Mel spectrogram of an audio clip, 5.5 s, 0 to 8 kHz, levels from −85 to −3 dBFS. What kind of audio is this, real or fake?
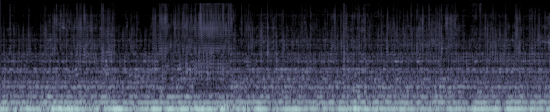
fake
